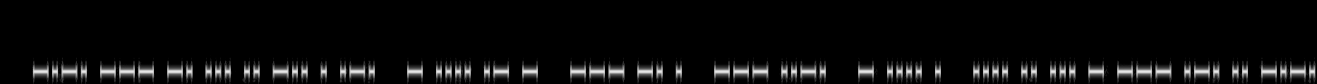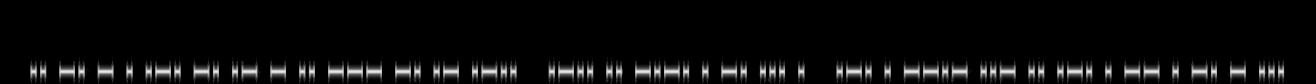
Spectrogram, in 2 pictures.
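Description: Morse code, heard as a keyed tone, about 25 wpm, 600 Hz. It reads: CONSIDER THAT ONE OF THE HISTORIC INTERNATIONAL LICENSE REQUIREMENTS
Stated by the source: Morse edition of the Foundations of Amateur Radio episodes.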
